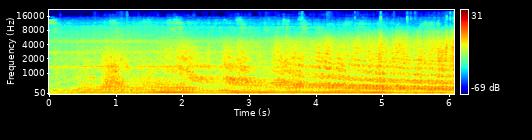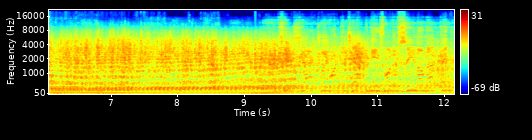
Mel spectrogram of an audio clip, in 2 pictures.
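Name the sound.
B-25 bomber Panchito engines flying past at air show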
